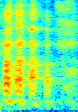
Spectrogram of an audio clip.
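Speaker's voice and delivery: high-pitched put-on chuckle; mock laugh. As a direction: fake a high texted haha. Acting out his texted laugh reply.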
